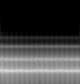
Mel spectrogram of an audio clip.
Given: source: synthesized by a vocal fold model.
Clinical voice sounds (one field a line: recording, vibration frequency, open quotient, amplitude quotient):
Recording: sustained vowel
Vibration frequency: 80 Hz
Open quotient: 0.1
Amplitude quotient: 1.3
